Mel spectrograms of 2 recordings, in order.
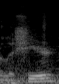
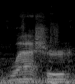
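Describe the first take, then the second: First: It is said with sh and ending in -ir. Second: It is said with sh and ending in -er.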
